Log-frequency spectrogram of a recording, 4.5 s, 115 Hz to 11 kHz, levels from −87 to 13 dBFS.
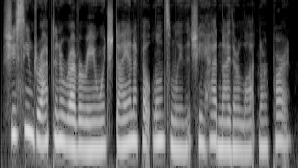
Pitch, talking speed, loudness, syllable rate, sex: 225 Hz, 240 wpm, -14 LUFS, 6.6 syllables/s, female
